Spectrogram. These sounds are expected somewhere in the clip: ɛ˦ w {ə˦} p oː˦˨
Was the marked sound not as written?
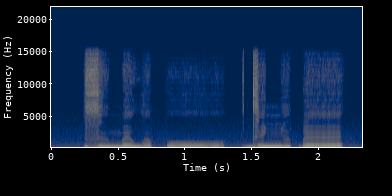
no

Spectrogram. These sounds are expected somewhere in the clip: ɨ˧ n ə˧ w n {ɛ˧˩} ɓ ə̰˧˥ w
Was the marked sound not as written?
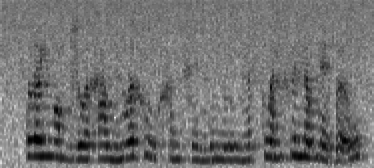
yes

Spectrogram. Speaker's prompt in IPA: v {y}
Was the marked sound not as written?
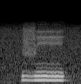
yes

